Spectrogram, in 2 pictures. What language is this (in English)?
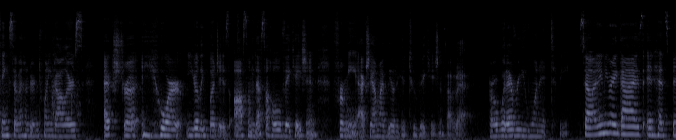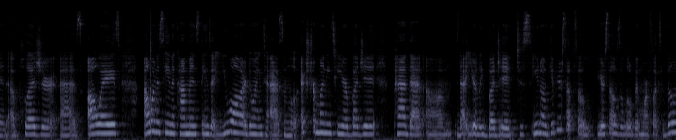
English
